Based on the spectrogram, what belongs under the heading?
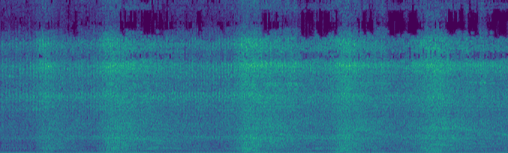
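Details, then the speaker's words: Honda Helix scooter's single cylinder fired for the first time after fresh gas, a new fuel line and a pre-filled carb bowl. It putters unevenly, revs sagging and surging, a rough idle nearly stalling before it keeps running. "fire it up. Oh, it's gonna die. It's gonna die. It's running. Nice."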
